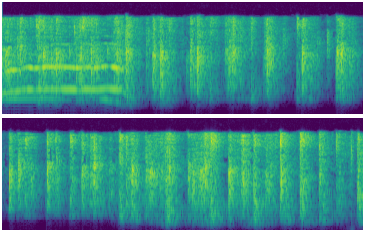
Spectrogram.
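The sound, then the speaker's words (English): Audience applause welcoming a speaker at a members' meeting: dense, steady clapping at first, then thinning into more scattered, uneven claps toward the end. “It's time now, VBN members and most welcome guests, to put our hands together and welcome Rod Jans.”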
